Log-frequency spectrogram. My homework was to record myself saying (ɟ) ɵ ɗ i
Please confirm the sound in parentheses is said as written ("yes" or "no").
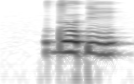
no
